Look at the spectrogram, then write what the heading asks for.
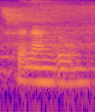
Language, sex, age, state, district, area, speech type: Bodo, female, 60+, Assam, Chirang, rural, spontaneous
